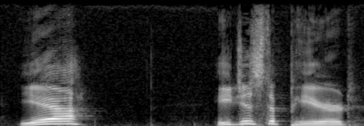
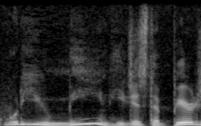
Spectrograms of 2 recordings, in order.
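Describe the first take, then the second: First: Retold insistent answer, high loud "Yeah"; emphatic confirmation. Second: Mock-baffled question, a little softer; incredulous question. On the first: Agents answer their boss about Doom, emphatic. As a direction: confirm it firmly, as if stating the obvious. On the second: She reacts to Doom turning up, incredulous. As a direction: ask it in disbelief, retelling her reaction. Retelling her baffled reply.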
